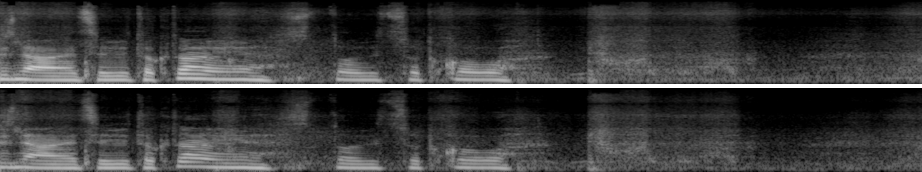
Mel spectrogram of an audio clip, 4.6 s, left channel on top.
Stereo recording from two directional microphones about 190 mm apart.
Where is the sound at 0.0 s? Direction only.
55° left (ahead or behind).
